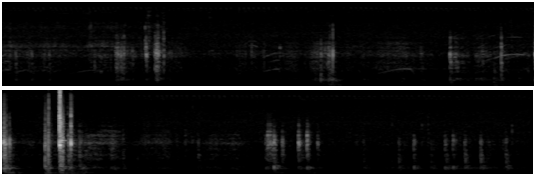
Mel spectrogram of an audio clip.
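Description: A small fish being reeled in and landed at a kayak: scattered light knocks and clicks from the rod, reel and hull, with two sharp, loud knocks about seven and eight seconds in.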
